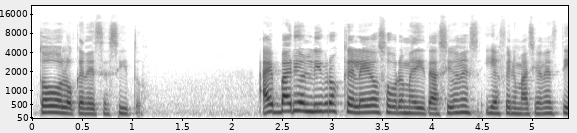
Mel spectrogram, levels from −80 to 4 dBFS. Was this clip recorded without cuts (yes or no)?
yes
